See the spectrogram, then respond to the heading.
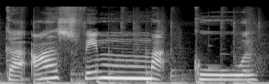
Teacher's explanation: tanwin tersebut dimasukkan ke dalam huruf mim disertai dengan memakai guna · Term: idgam bigunnah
